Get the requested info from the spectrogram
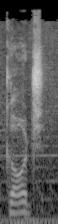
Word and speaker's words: Gorge: Am I pronouncing this well, Gorgie? – Beautiful. Oh, wait, no, you're talking about Georgia? – Is it Gorge, G-O-R-G-E? – G-O-R-G-E. – Anyway. – Gorge, yeah, you're right.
